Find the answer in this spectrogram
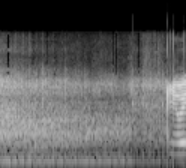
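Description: Polaris Indy snowmobile's two-stroke engine running, its sound dying away steadily over the first second and a half.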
